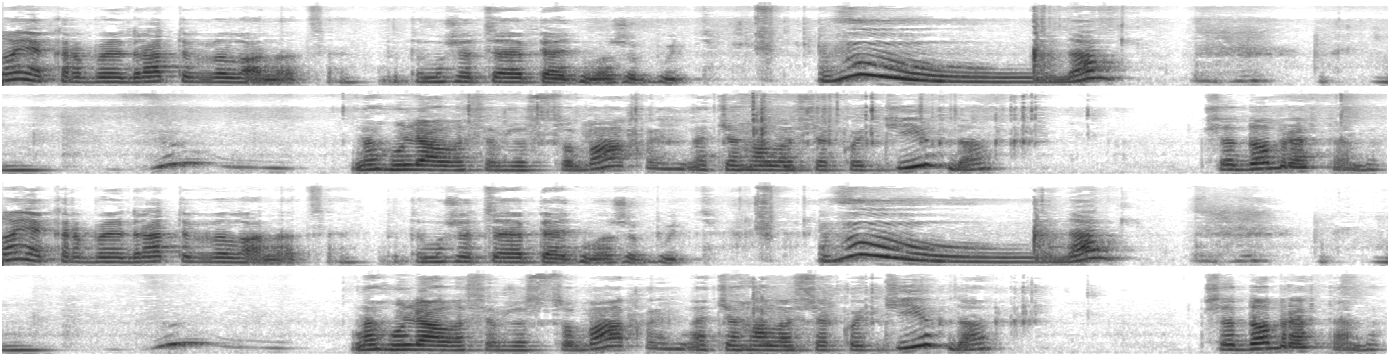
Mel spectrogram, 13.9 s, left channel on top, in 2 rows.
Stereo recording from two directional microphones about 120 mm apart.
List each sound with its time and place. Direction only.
0.0 s speech: centre (ahead or behind)
6.1 s a sound: 25° right (ahead or behind)
9.0 s speech: 20° right (ahead or behind)
12.9 s speech: 20° right (ahead or behind)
